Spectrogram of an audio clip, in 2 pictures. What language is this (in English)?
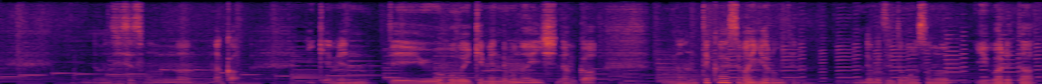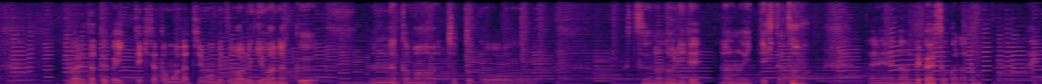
Japanese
